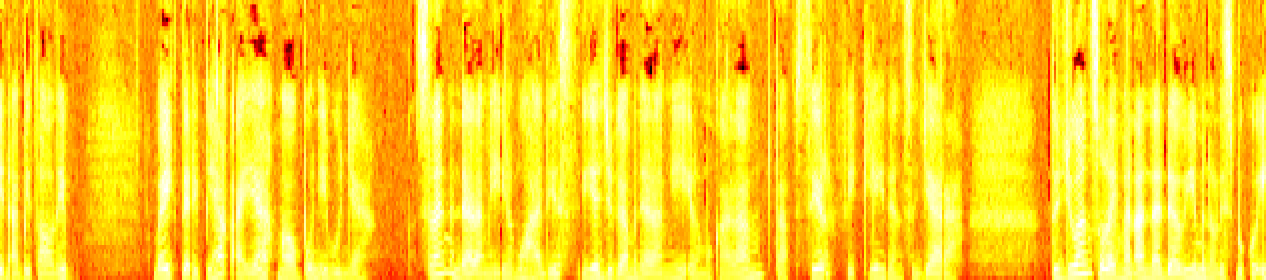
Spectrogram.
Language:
Indonesian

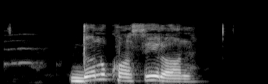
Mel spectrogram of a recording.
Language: Esperanto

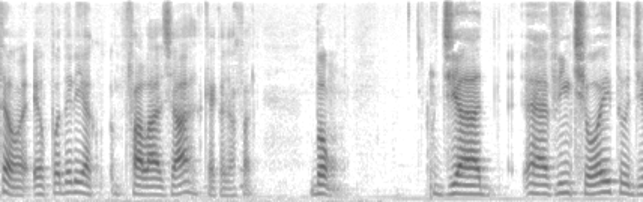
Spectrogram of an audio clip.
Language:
Portuguese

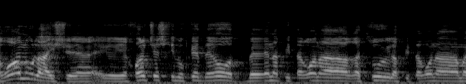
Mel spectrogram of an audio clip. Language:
Hebrew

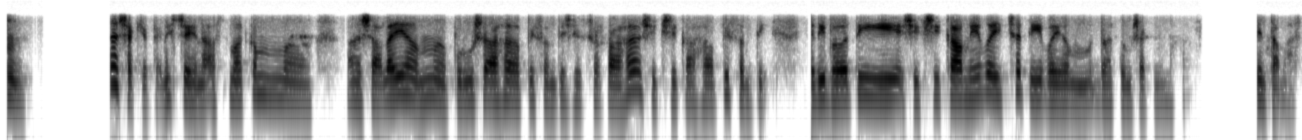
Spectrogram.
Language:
Sanskrit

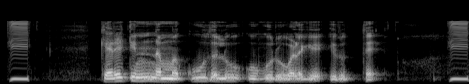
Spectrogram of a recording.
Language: Kannada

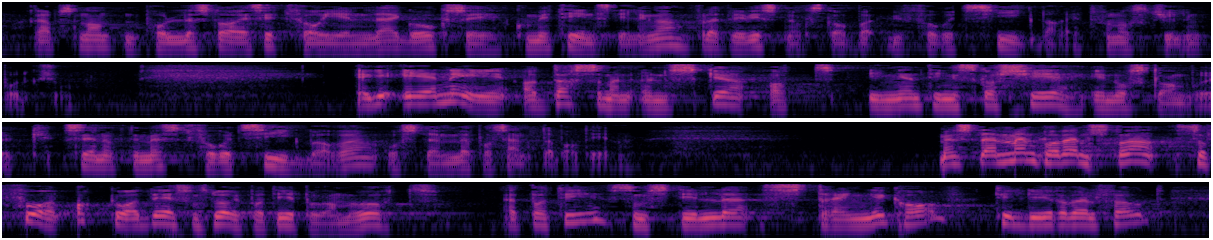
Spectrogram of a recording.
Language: Norwegian Nynorsk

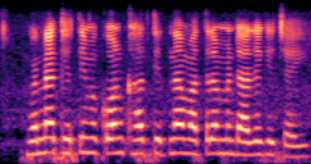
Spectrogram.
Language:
Bhojpuri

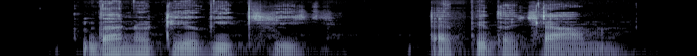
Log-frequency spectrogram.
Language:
Luo (Kenya and Tanzania)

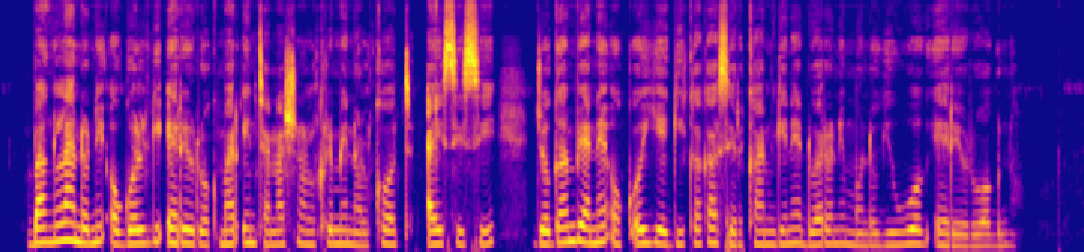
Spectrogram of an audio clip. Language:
Luo (Kenya and Tanzania)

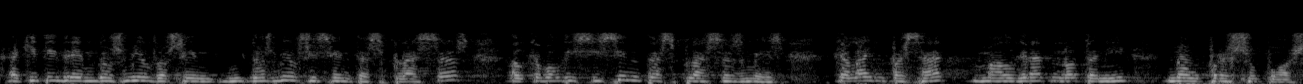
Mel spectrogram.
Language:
Catalan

